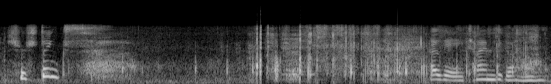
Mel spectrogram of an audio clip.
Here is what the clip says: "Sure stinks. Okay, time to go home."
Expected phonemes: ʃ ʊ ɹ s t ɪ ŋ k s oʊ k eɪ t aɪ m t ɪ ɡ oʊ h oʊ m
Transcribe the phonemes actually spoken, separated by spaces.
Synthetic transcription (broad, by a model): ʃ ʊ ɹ s t ɪ ŋ k s oʊ k eɪ t aɪ m t ɪ ɡ oʊ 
